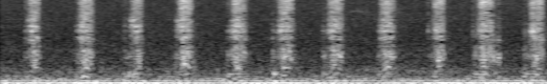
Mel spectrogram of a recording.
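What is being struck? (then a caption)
Flat paint brush on canvas panel. A flat paint brush held in the fingers strokes back and forth across a small white canvas panel on a table, spreading wet orange paint. Each stroke makes a soft, bright brushing swish in a steady rhythm over a constant low hum.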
